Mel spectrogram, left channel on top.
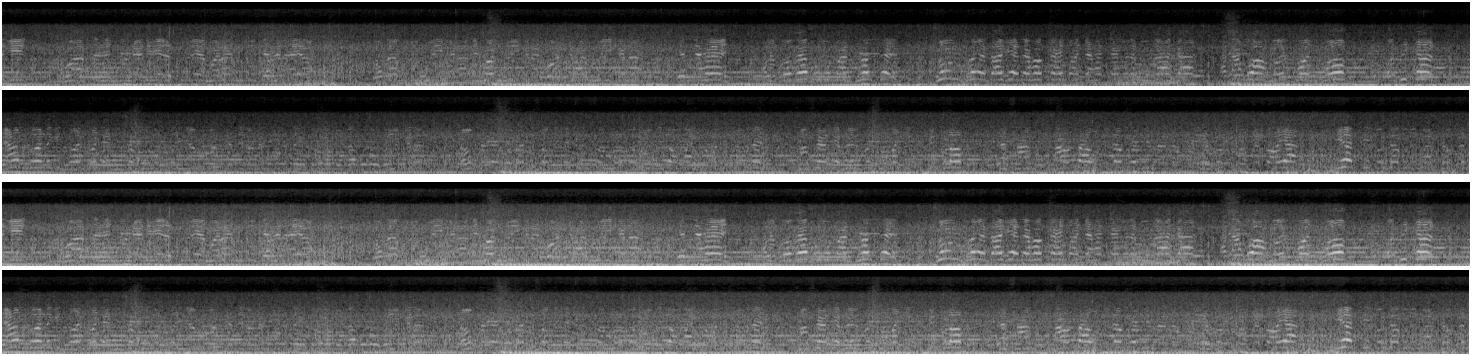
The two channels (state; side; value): quieter; left; 4.5 dB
